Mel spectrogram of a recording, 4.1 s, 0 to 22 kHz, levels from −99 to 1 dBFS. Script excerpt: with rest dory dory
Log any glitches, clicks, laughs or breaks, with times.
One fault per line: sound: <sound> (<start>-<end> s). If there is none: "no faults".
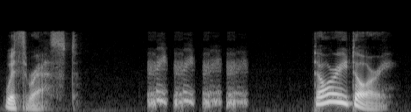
sound: laugh (1.5-2.5 s)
